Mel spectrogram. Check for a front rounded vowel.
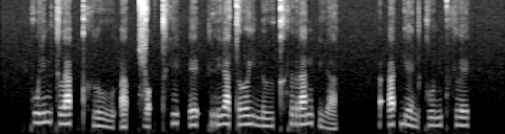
absent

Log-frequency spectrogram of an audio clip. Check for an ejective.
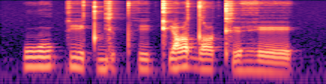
present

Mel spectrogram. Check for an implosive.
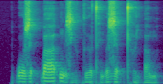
present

